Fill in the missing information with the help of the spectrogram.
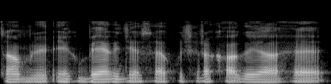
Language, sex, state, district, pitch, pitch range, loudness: Hindi, male, Jharkhand, Ranchi, 120 Hz, 115-120 Hz, -20 LUFS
